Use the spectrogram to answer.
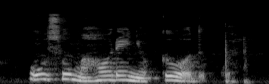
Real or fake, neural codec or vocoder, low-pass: real; none; 10.8 kHz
